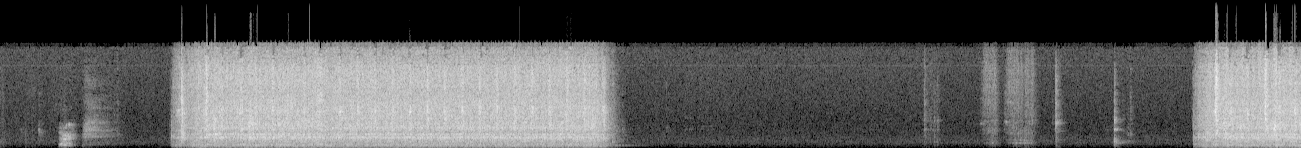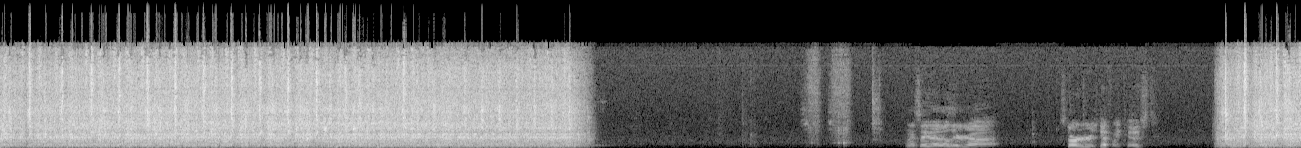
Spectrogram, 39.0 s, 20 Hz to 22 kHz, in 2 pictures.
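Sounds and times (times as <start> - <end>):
electric starter cranking engine: 2.6 - 9.3, 17.9 - 28.5, 37.7 - 39.0.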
